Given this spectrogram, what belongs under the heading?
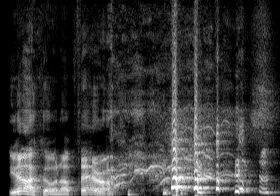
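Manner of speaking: retold line collapsing into a high laugh; breaking into laughter. Real, not acted. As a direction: crack up on the last words of the quote. Cracks up retelling the punchline.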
